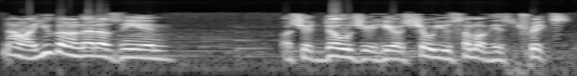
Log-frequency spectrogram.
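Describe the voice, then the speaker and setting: A man's voice: fairly high pitch, big pitch swings, fairly quick, dull audio, soft background music, voice pushed up. Tough storybook coach, blunt and firm, slightly raised voice, by the male narrator.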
